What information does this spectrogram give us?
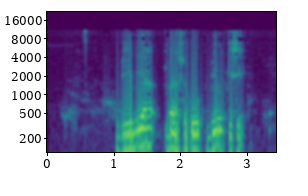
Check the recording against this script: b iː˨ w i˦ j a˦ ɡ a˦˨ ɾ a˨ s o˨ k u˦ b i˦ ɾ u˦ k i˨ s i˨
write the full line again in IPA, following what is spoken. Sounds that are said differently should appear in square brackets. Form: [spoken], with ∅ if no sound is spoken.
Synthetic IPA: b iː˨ w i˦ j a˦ [b] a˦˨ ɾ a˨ s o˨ k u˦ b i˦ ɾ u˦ k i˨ s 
